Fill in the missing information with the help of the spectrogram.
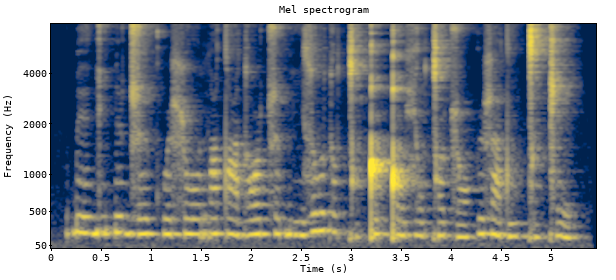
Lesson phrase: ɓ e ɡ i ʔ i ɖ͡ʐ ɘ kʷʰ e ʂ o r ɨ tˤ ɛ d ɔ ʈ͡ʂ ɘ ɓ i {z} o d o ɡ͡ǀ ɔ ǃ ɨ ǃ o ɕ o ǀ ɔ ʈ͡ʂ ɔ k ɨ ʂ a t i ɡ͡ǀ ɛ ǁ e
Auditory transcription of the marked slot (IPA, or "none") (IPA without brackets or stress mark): z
